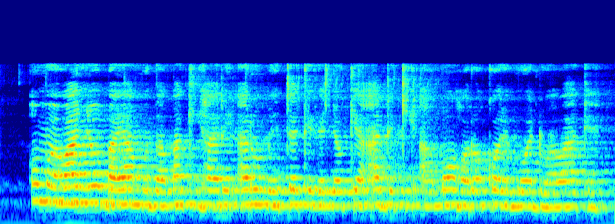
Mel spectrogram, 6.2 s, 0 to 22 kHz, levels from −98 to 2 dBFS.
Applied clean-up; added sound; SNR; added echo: none; none; none; reverberation time 1.1 s.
